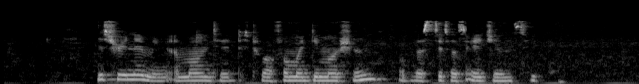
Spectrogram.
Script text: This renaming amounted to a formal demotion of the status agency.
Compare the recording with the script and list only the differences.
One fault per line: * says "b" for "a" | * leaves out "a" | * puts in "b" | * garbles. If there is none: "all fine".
all fine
